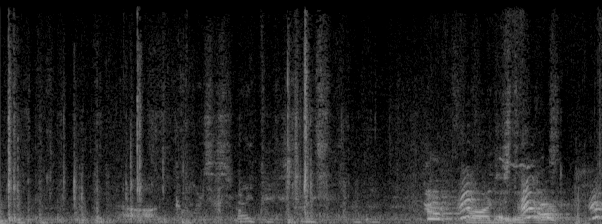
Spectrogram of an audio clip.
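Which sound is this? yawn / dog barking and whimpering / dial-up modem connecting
dog barking and whimpering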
